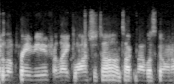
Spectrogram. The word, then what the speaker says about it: Ouachita: So you pronounce it Lake what? Lake Ouachita. Ouachita. Jim, how do you call it? Ouachita.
